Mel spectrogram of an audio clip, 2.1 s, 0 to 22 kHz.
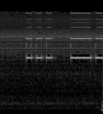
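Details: Quadcopter on a 400 frame with an F405 flight controller and BLHeli_S speed controllers, props off, powered on. Three short high beeps, a pause, then two longer tones: the normal ESC startup chime.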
